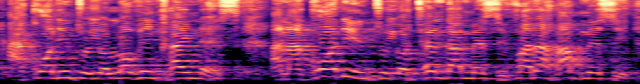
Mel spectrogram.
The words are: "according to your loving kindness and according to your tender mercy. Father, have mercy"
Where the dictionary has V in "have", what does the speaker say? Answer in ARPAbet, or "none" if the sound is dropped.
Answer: B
